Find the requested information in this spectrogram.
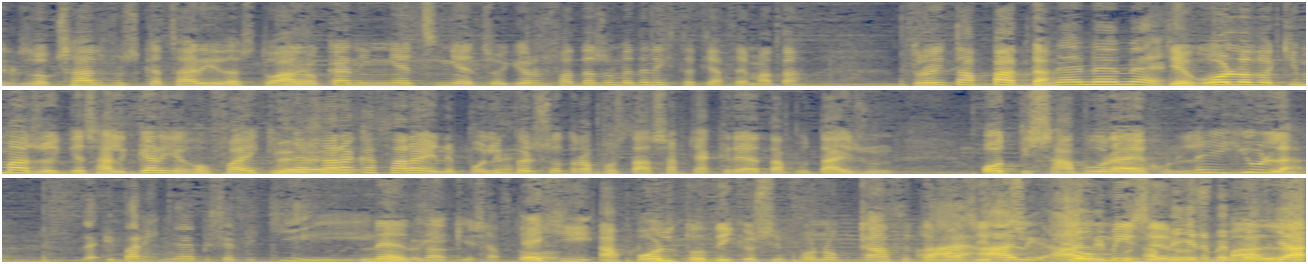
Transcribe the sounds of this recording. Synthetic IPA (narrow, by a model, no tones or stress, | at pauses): ɾit̪oksɐðelfost̪i̥skɐt͡sɐɾiðɐst̪o̞ɐlo̞kɐniɲet͡siɲe̞t͡so̞ʝeɾɣosfɐnd̪ɐzo̞meðe̞ne̞çi̥t̪e̞t̪çɐθe̞mɐt̪ɐ | t̪ɾo̞it̪ɐpɐnd̪ɐ̰nenenece̞ɣo̞lo̞ðo̞cimɐzo̞ce̞sɐliɡɐɾʝɐɣo̞fɐjiceɲɐxɐɾɐkɐθɐɾɐine̞po̞lipe̞ɾiso̞t̪e̞ɾɐopost̪ɐsɐpçɐkɾeɐt̪ɐput̪ɐizun | o̞t̪isɐvuɾɐe̞xunle̞iʝulɐ̰ | ipɐɾçimɲɐepi̥θe̞t̪icine̞cisɐ̰ft̪eçiɐpo̞lit̪o̞ðiceo̞siɱfo̞no̞kɐθe̞ɐmɐzisomizeɾioenemepo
